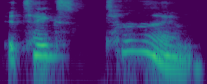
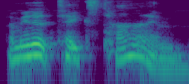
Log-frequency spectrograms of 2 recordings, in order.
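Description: First: Slow, high and soft, "time" stretched; patient, lingering high-pitched repeat; drawn-out emphasis. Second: Higher-pitched, light reminder; high, easy-paced assertion; lilting emphasis. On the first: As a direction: stretch it out as if waiting. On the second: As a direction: lift "takes time" up high at normal pace. First take, before drawn-out repeat. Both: Real, not acted.

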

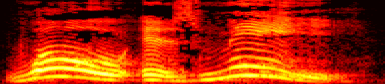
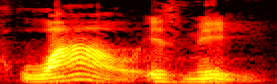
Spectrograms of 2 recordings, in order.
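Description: First: Slow, high, loud lament on woe; groaning cry of woe is me. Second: Slow, self-pleased wow is me; mock the proud believer; lightly mocking boast; smug wow. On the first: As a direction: wail the word woe slowly. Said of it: "Instead of ... "Wow is me". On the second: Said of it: "Instead of sometimes our approach to God is". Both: Shown as a demonstration.

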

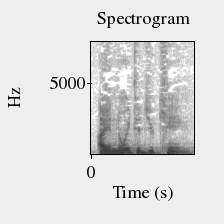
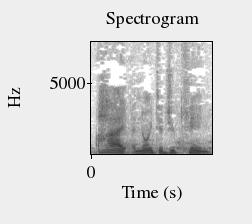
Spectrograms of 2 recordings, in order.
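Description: First: I pressed hard, the rest falling away; stress on I. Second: I held, said slowly; slow, with weight on I; stress on I. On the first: God reminding David who made him king, stress on I. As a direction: lean on I, not on king. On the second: God repeating to David that he anointed him, I stressed. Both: Shown as a demonstration. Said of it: "Emphasis on I".

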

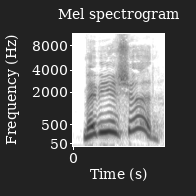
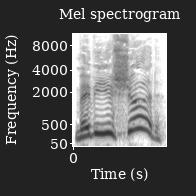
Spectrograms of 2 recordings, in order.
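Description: First: "you" pitched high and pointed; "Maybe you should" with the weight on "you"; stress on you. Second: "should" landed with a falling close; "Maybe you should" with the weight on "should"; stress on should. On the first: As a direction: aim "you" straight at the listener. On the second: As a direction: hit "should" and let it fall. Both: Shown as a demonstration.

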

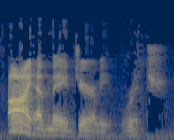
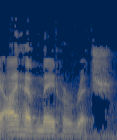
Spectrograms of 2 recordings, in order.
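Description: First: Slow, loud, gloating idol boast. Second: Slow, hushed hypothetical boast; muted idol boast. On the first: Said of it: "And they boast". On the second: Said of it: "Would they say". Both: Acted.

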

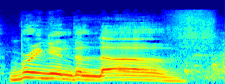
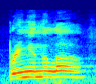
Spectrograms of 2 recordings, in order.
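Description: First: Slow, drawn-out DJ croon on the last word; deep radio DJ. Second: Put-on higher little-kid voice, lifting on "love"; four-year-old voice. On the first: Retold or imitated. Preacher imitates a four-year-old wanting a hug, deep radio DJ voice. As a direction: put on a big radio DJ voice, stretching it out. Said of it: "In a deep voice, like he's a radio D J". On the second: Preacher voices a four-year-old's bid for connection, high child voice. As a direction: imitate a small child, pitched up. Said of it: "in a four-year-old voice".

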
